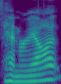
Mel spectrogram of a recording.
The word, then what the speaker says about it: Henriot: It's Henriot but I tell everybody it's like Marriott.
